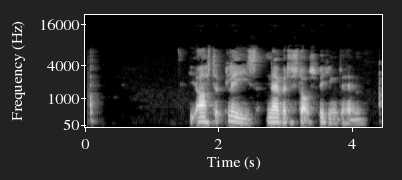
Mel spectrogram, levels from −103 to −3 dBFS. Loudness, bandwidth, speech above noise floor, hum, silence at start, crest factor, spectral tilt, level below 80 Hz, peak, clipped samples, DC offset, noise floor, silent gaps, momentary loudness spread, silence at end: -21 LUFS; 7.8 kHz; 61 dB; none; 0.05 s; 22 dB; -4.5 dB/octave; -64 dBFS; 0 dBFS; under 0.1%; under 0.1%; -82 dBFS; none; 11 LU; 0 s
